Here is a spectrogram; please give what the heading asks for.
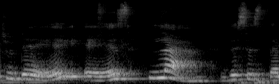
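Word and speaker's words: لام: Three letters we pronounce them from our tip of the tongue, and today we'll know them. The first letter today is lam. This is the letter lam.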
